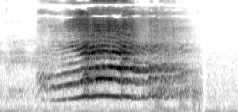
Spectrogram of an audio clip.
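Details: A single strong, rising and falling tonal wail from a newborn baby girl just after a quick, uncomplicated delivery of a first baby; a normal healthy newborn cry.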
